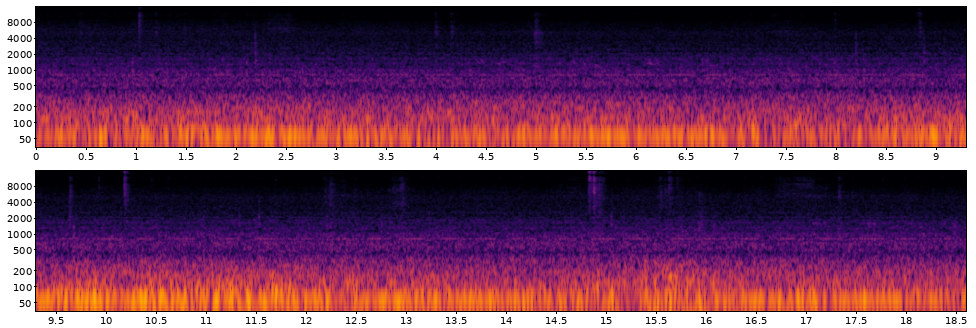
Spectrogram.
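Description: Steady low rumble of an Amtrak Pacific Surfliner bi-level passenger car running at speed, heard from inside the car. A faint steady whine and a few faint clicks sit over the rumble.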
